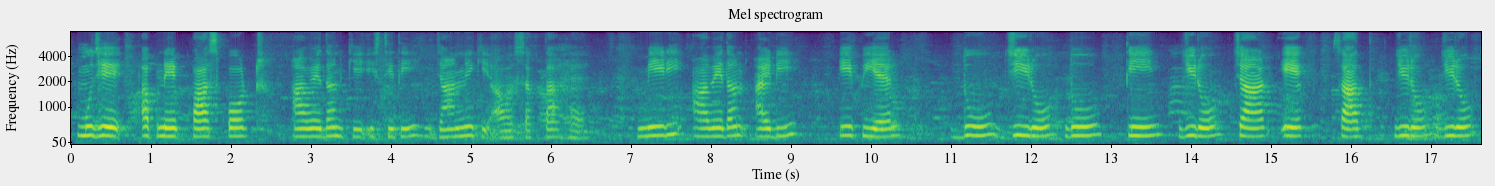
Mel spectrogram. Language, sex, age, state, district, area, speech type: Hindi, female, 45-60, Bihar, Madhepura, rural, read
